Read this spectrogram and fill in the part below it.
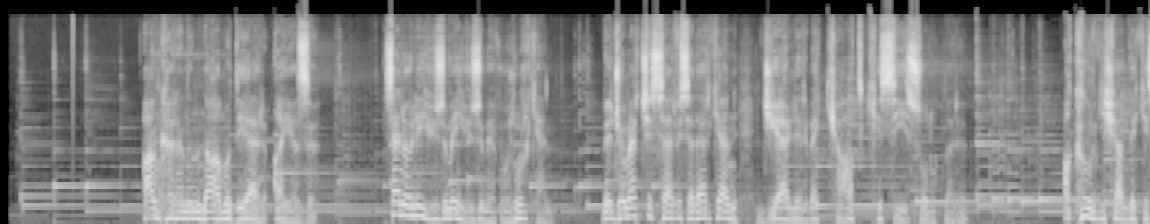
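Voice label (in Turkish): şiir, Turkish; ankara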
